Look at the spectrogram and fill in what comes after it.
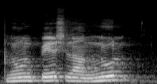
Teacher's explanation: اس نون کو ہم آگے لام کے ساتھ کنیکٹ کرنا ہے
